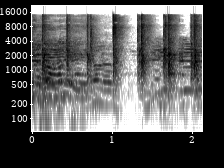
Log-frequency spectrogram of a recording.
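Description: Several people clapping their hands in a steady rhythm, about three claps a second, over electric guitar notes. The guitar drops out briefly just past the middle while the clapping carries on.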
